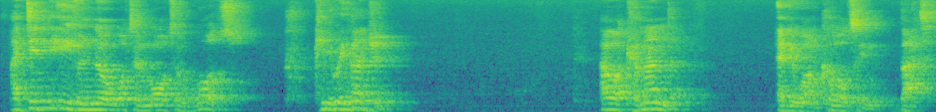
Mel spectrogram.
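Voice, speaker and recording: Guy reading as tired blunt female soldier, dry humour, takes it slow, super echoey room. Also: mid-range voice. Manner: wry, conversational, profane. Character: Tonya, weary, blunt female Ukrainian soldier. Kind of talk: dramatic monologue read to a live audience. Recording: very echoey room, distant microphone.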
